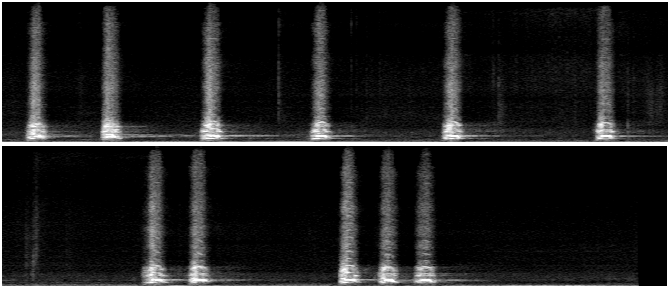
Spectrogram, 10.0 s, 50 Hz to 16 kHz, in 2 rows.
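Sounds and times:
dog barking loudly: 0.1s - 3.8s, 4.4s - 5.0s, 6.0s - 6.9s, 7.5s - 8.6s.

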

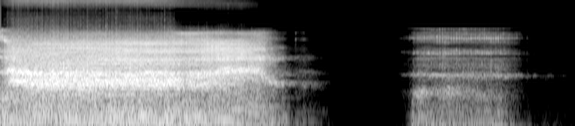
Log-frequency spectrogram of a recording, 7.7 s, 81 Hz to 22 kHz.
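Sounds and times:
monster booming cry: 0.1s - 3.9s.

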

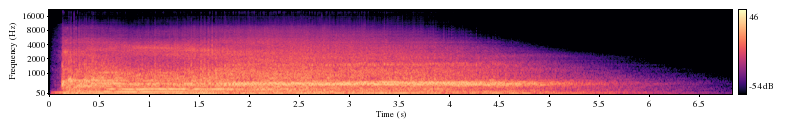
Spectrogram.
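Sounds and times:
low and deep human scream: 0.0s - 5.2s.

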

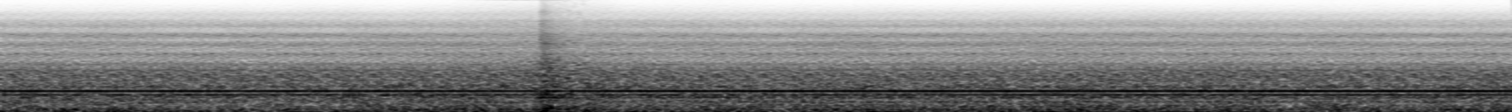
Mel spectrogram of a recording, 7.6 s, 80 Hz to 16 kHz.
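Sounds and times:
power plant structure noise: 0.1s - 7.4s.

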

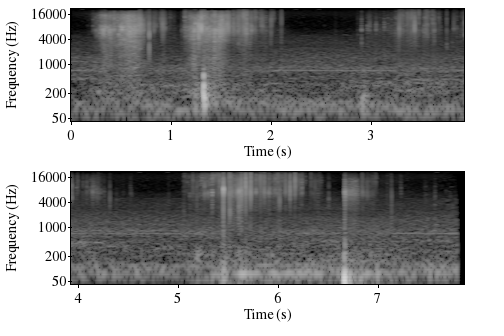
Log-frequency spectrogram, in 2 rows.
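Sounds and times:
rough sliding sound in baseball: 0.2s - 2.1s, 2.9s - 4.4s, 5.1s - 7.6s.

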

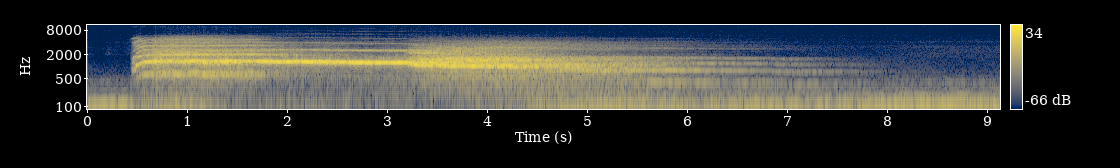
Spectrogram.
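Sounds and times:
muffled distant screams in a prison: 0.5s - 7.5s.

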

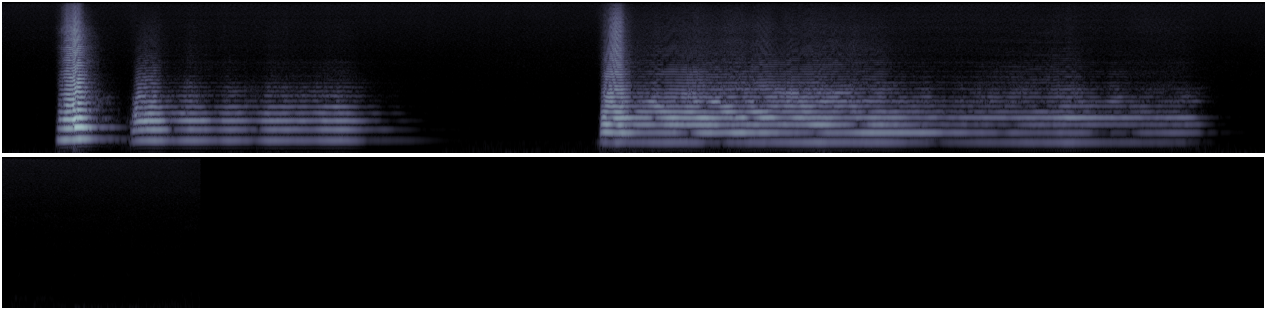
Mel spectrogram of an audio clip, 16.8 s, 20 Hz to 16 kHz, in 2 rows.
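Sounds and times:
1940s cartoon trombone: 0.4s - 2.7s, 4.0s - 8.0s.

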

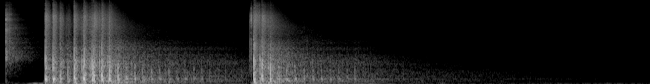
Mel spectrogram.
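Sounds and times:
single sp5a3 9mm gunshot: 0.5s - 3.9s.

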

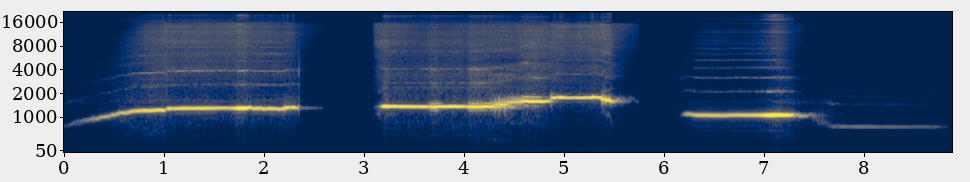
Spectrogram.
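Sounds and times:
long sliding whistle: 0.2s - 2.4s, 3.2s - 5.6s, 6.2s - 8.2s.

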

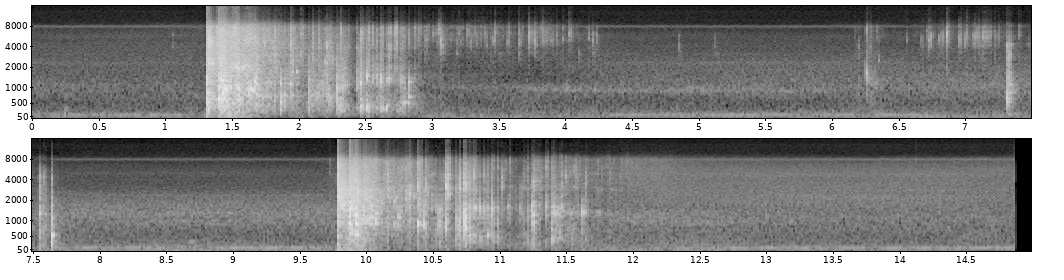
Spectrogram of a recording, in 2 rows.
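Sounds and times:
plastic glass filled with asphalt: 1.3s - 4.3s, 6.2s - 7.8s, 9.8s - 12.0s.

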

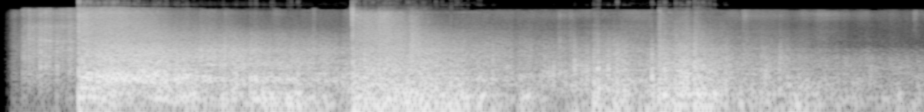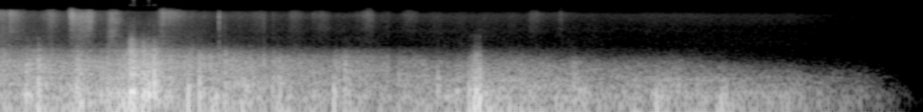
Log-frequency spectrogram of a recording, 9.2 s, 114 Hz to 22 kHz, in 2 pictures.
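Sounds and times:
lightning: 0.1s - 8.9s.

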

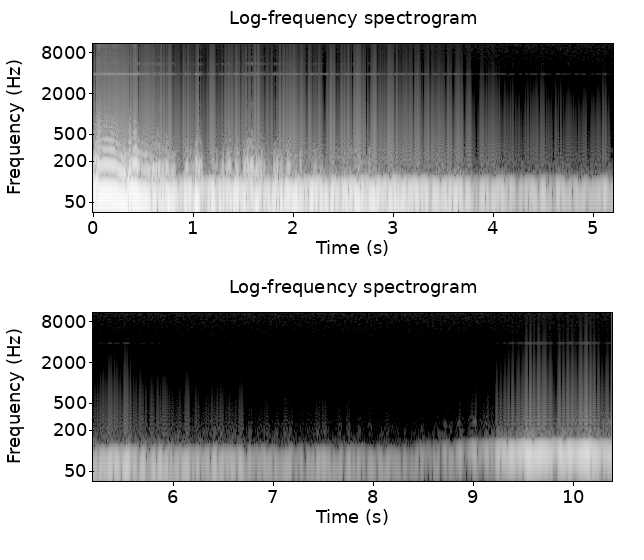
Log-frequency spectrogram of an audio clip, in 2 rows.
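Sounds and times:
deep vibrating extra bass explosion: 0.0s - 2.4s.

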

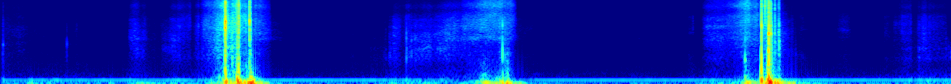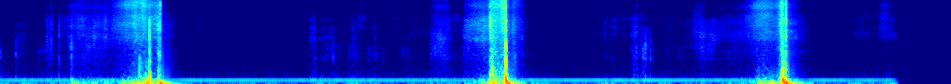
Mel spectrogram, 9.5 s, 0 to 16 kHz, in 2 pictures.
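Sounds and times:
playing cards being turned over in a card game: 0.6s - 2.6s, 3.5s - 5.7s, 6.3s - 9.2s.

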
